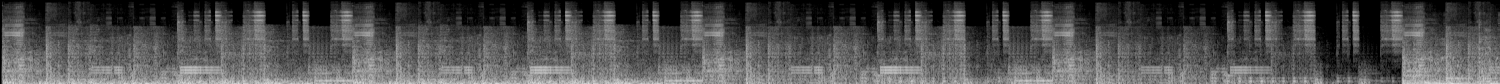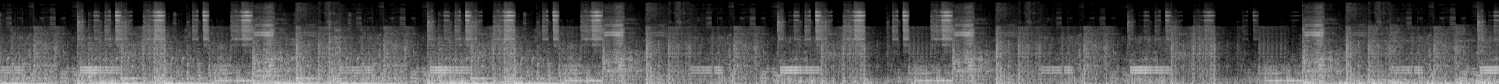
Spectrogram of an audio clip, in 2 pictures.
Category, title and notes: Music > Multiple instruments
Short Track #4000 (Industraumatic)
Horror, Underground, Noise, Games, Sci-fi, Cyberpunk, Soundtrack, Ambient, Industrial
